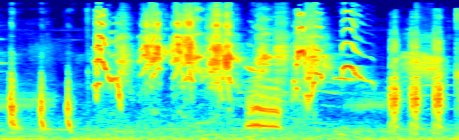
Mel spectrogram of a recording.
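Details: Singing Nias hill myna, played as a lure to coax sluggish birds into song: a few low clicks, then bursts of harsh squawks, nasal buzzing notes and bright upward whistles.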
